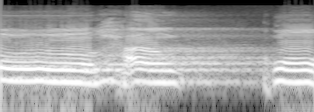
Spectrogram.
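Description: A man's voice in melodic Quran recitation through a microphone, holding one long note that steps down slightly in pitch at the start and then fades out over the second half.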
